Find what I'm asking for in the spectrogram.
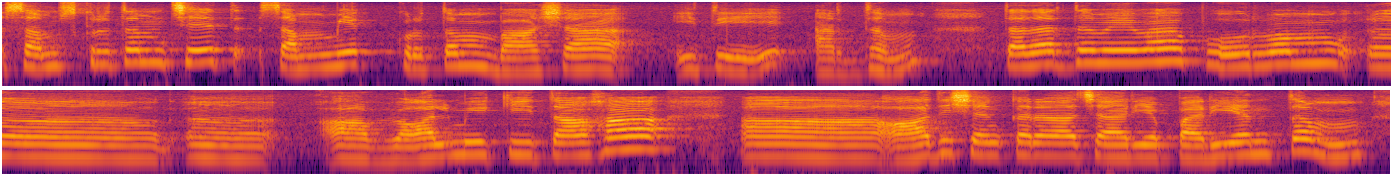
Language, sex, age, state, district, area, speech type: Sanskrit, female, 45-60, Andhra Pradesh, Guntur, urban, spontaneous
